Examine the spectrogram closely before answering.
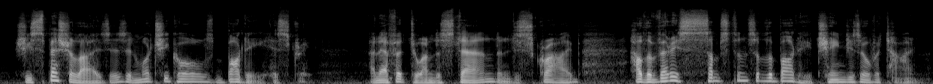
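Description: In a very clean recording with a silent background, a man with a fairly low pitch and vocal fry makes very wide pitch swings. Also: moderate pace. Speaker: radio host. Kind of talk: scripted narration.

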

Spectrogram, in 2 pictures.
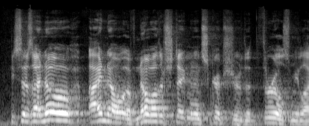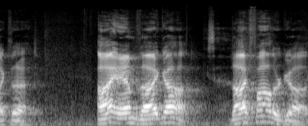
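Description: There is noticeable background noise as a man talks at a fairly slow pace. His pitch is high and swings very widely. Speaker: congregation member reading aloud. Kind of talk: reading aloud.

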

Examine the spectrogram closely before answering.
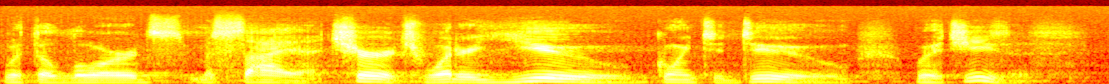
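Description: A man's fairly low-pitched voice with a dark, mellow tone, a very slow pace, ordinary pitch variation and audible room echo. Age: 40s. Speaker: pastor. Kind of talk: sermon.

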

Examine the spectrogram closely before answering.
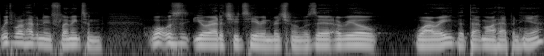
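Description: Against a very clean recording with a silent background, a man with an Australian accent speaks fairly quickly at medium pitch, his tone dark and mellow and his intonation fairly even. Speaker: podcast host. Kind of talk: interview.

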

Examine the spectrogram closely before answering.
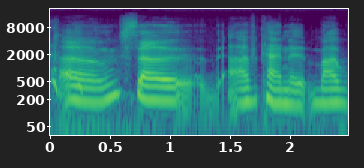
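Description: Using a normal speaking voice, a woman talks at a fairly low pitch with ordinary pitch variation. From Denver, Colorado. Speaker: nursing student and camp volunteer. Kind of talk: interview.

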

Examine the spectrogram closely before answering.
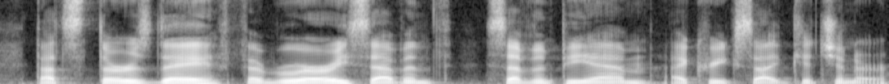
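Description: A man speaks with a Canadian accent in a plain, everyday voice at medium pitch with ordinary pitch variation, on a very clean recording with a silent background. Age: 20s. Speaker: podcast co-host, designer. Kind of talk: casual chat.

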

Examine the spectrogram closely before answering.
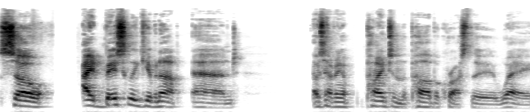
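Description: The man has an unremarkable speaking voice and a moderate pace. His recording is very clean, with a silent background. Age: 40s. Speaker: podcast host. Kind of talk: casual monologue.

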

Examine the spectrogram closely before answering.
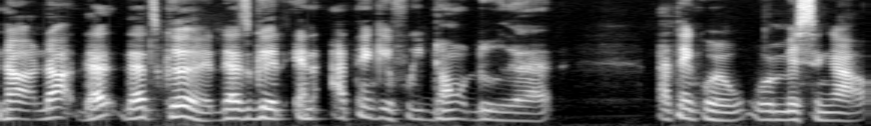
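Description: A man with ordinary pitch variation, in a very clean recording with a silent background. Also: fairly high pitch for a man, fairly slow pace. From United States. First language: Spanish. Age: 30s. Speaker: podcast co-host and minister. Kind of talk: casual chat.

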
